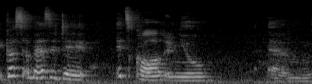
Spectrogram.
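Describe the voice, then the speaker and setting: A woman's fairly low pitch and lively intonation, with audible room echo. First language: not English. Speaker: workshop participant, journalist. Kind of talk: mock media interview role-play. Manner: formal interviewer style.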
